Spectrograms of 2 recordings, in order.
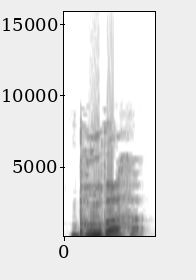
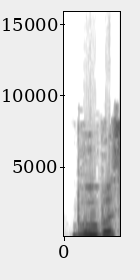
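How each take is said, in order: First: The word ends with a breathy 'aha' sound. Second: The word ends with a hissing 's' sound. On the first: The word stands alone. "this word alone is pronounced as Bhuvaha" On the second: The word is followed by an s sound. "transform the Bhuvaha to Bhuvas"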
